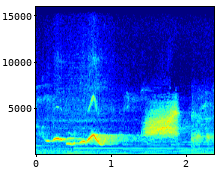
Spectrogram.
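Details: Eurasian Golden Oriole in the Kartsevsky forest outside Ryazan, Russia, where the male "meows" from a nearby tree: a short, liquid, fluting whistle, then a harsh, nasal, cat-like screech and a fainter rasp.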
